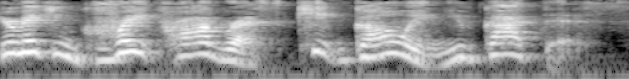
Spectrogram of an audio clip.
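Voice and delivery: excited, enthusiastic. Demonstrating different tones of voice for encouragement, in an excited tone. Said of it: "Excited versus reassuring".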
